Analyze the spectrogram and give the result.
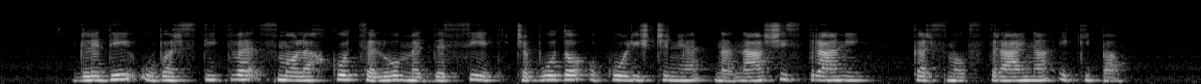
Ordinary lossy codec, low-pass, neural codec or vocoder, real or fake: none; 7.2 kHz; vocoder, 44.1 kHz, 128 mel bands every 512 samples, BigVGAN v2; fake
